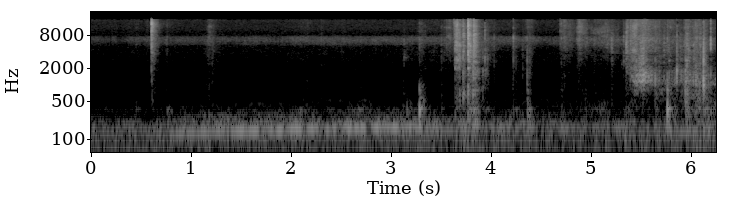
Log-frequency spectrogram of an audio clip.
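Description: Paper sticker sheets being handled and stickers peeled from their backing: a small click, then two short crackly rustles, the second near the end, over a faint low hum.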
